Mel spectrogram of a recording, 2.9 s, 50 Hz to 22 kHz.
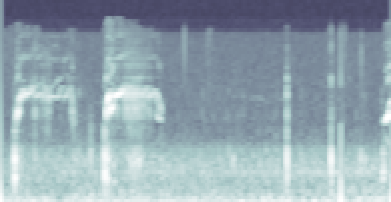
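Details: Female osprey at a nest with two chicks in Estonia, 18 July 2016, calling the male to bring food: two sharp whistled notes sliding up and levelling off high, then a third starting at the end, over steady low rumble.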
